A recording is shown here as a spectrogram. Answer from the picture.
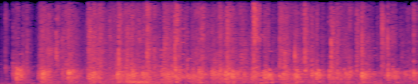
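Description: Audience applauding, many hands clapping at once. The applause starts suddenly and keeps up steadily.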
